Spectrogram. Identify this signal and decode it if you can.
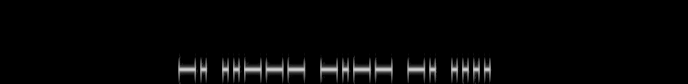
Morse code, heard as a keyed tone, about 22 wpm, 700 Hz. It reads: N2YNH
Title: USA Call Signs - 5 Characters - Repeated 3x - 22wpm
